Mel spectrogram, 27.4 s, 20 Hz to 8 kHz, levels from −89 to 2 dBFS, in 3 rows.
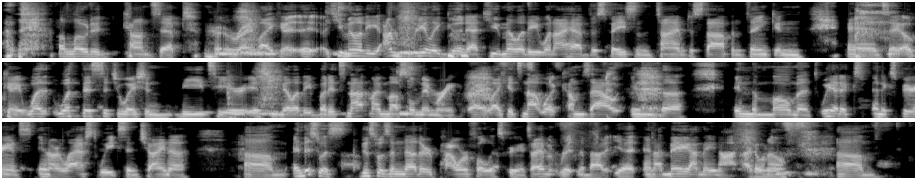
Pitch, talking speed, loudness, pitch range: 120 Hz, 195 wpm, -21 LUFS, 110-125 Hz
